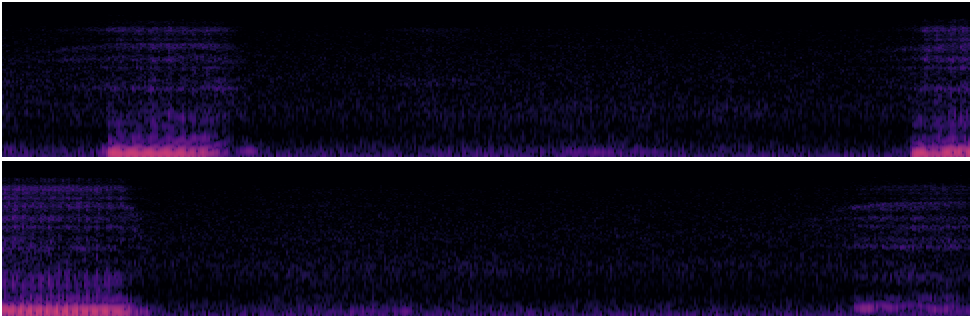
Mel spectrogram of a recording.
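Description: Deep, rumbling snores, one about every four seconds, with quiet pauses between them: heavy snoring in a sleeping dog.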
